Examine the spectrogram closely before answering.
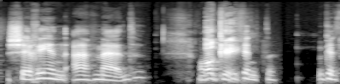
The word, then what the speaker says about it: Shireen Ahmed: Well, I mean, if you want to say it French, it's Shireen Ahmed.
